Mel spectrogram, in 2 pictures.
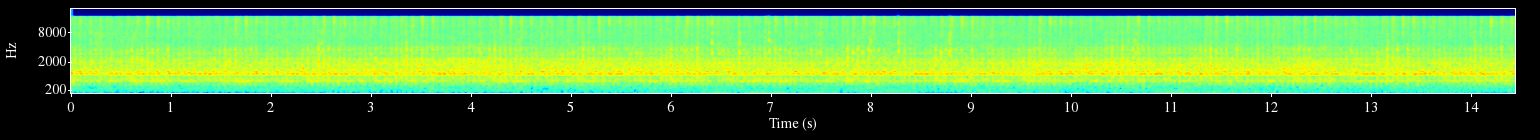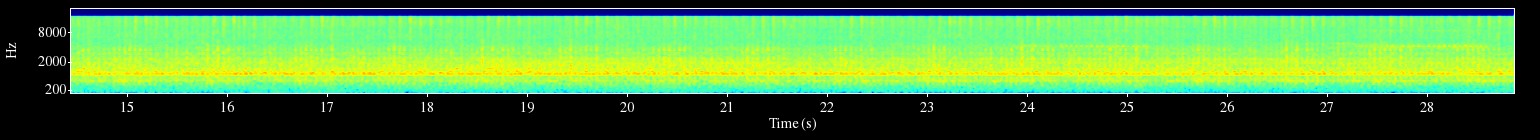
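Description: Milling machine running with an end mill cutting a metal part while the rotary table feeds the part round in an arc. The sound is a steady machining noise with a constant whine.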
